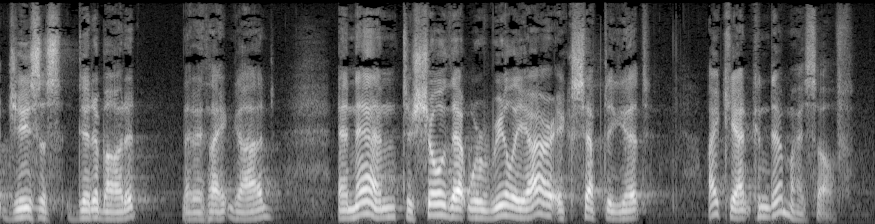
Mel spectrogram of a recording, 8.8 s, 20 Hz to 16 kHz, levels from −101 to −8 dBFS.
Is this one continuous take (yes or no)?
yes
